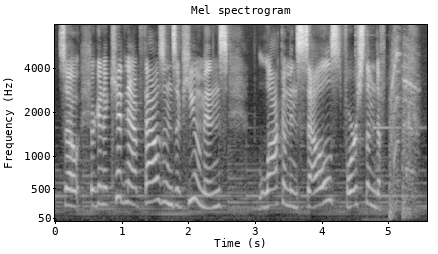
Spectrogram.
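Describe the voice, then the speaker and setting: A chatty, blunt woman with a somewhat high voice, talking casually about her voice work and laughing often as she goes. Soft music runs faintly behind her. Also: measured pace. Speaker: voice mod creator. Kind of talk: casual commentary.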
